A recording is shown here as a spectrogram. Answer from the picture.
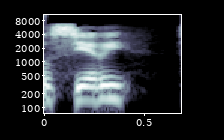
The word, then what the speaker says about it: Серый: Чжувон тогда помолчал, а потом выдал: «Серый, с ударением на втором слоге,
